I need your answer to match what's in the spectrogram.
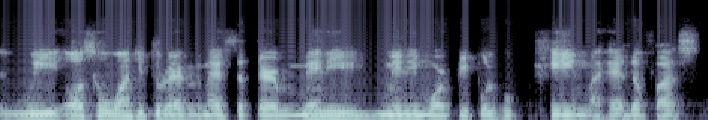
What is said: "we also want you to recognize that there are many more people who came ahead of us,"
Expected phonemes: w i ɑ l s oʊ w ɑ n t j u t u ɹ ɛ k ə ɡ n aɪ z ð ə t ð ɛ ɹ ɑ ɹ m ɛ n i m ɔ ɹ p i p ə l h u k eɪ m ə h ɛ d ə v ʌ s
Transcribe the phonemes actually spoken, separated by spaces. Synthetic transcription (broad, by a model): w i ɑ l s oʊ w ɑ n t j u t u ɹ ɛ k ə ɡ n aɪ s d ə t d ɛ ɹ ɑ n m ɛ n i m ɔ ɹ p i p ə l h u k eɪ m ə h ɛ d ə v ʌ s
